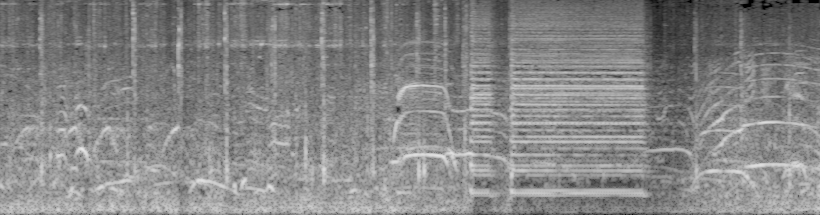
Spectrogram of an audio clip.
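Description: A horn gives one long steady blast of about two seconds, midway, amid many voices of a parade crowd shouting and calling out.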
